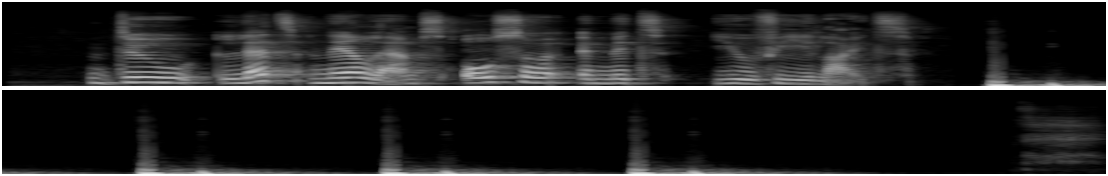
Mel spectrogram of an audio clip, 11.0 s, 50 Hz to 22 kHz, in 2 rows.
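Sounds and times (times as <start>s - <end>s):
deep heartbeat-like thuds: 4.9s - 9.6s
low rumble: 5.0s - 9.5s.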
